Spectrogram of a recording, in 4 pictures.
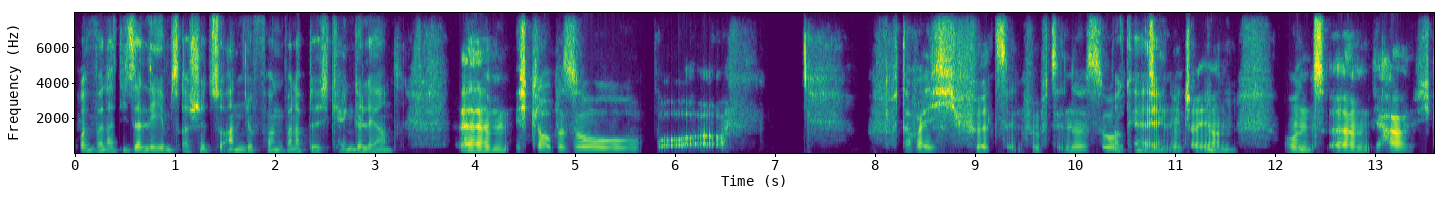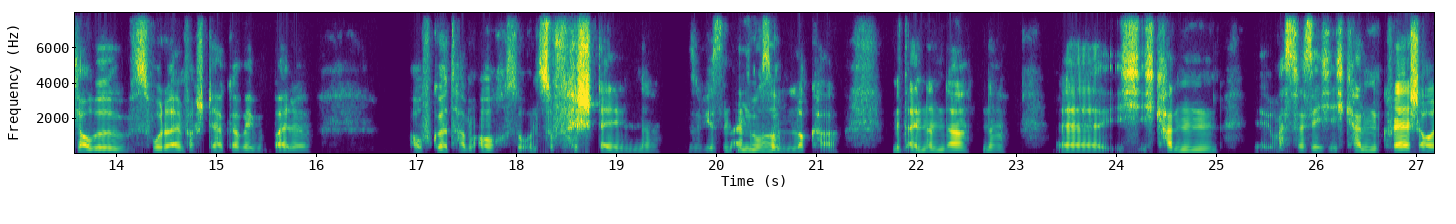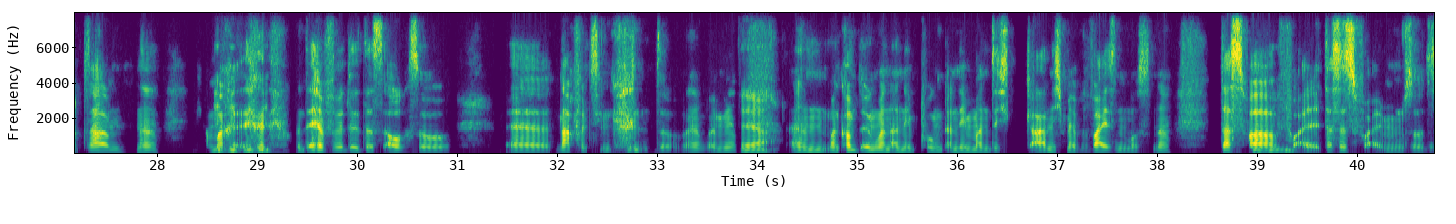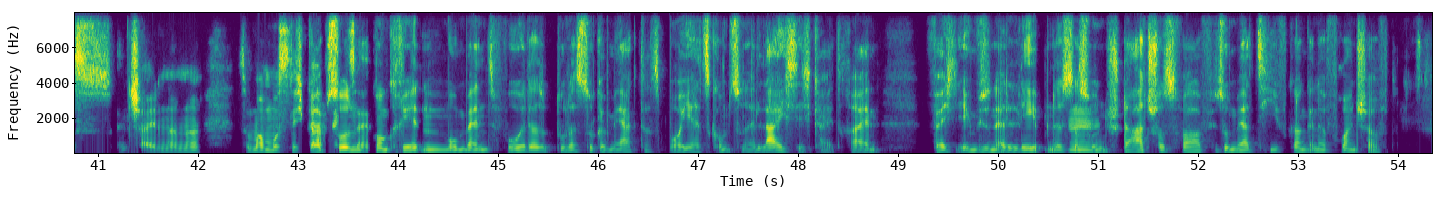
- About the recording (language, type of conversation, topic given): German, podcast, Welche Freundschaft ist mit den Jahren stärker geworden?
- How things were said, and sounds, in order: laughing while speaking: "verstellen"; in English: "Crash-Out"; chuckle; laughing while speaking: "können"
